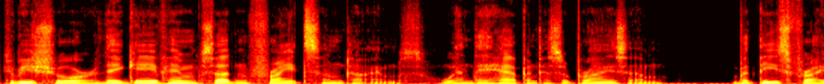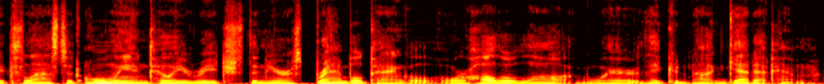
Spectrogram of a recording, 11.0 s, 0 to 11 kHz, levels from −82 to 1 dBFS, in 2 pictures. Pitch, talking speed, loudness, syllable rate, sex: 90 Hz, 200 wpm, -18 LUFS, 5.5 syllables/s, male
